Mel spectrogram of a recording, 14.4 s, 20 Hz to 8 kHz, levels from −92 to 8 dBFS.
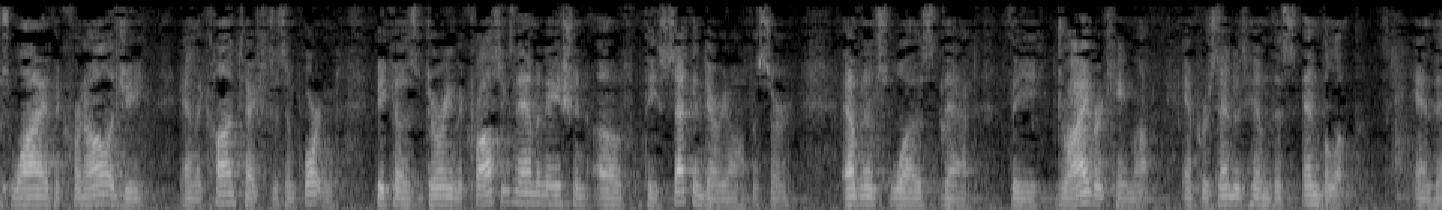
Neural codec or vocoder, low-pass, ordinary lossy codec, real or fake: none; 7.2 kHz; MP3, 32 kbps; real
